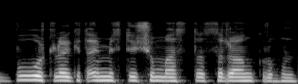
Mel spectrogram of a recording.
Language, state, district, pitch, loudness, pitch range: Kashmiri, Punjab, Kapurthala, 175 Hz, -16 LUFS, 170-180 Hz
